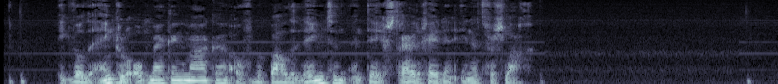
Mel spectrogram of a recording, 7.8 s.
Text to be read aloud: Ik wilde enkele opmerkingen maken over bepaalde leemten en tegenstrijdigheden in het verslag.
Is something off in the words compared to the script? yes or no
no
